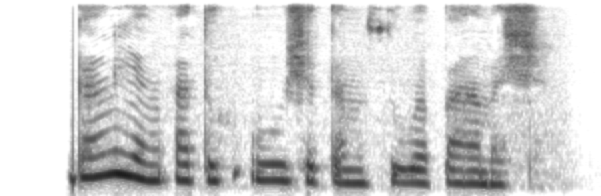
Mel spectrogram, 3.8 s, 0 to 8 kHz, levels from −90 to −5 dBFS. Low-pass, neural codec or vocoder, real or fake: 7.2 kHz; vocoder, 44.1 kHz, 128 mel bands, Pupu-Vocoder; fake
